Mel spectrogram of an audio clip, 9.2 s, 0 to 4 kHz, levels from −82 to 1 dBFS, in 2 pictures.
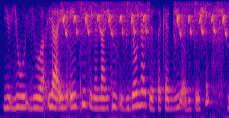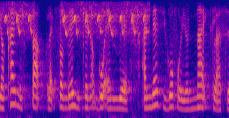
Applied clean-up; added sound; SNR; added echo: none; Chirp, tweet; -3 dB; none.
